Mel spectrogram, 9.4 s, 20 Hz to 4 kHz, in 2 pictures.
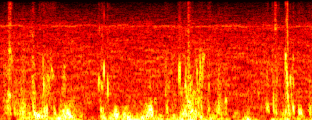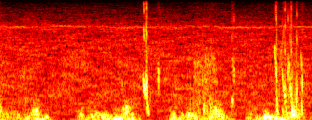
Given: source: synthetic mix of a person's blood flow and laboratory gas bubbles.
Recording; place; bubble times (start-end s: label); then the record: Doppler ultrasound of blood flow; precordium
0.04-0.40 s: bubbles
0.42-0.85 s: bubbles
1.46-1.66 s: bubbles
2.46-2.61 s: bubbles
2.65-3.17 s: bubbles
3.24-3.42 s: bubbles
3.84-4.19 s: bubbles
4.25-4.58 s: bubbles
4.62-4.73 s: bubbles
6.79-6.94 s: bubbles
7.03-7.10 s: bubbles
7.51-7.95 s: bubbles
8.14-8.21 s: bubbles
8.76-9.26 s: bubbles
From the record:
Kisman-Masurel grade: 232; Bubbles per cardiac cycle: several, 3 to 8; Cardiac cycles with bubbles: 50 to 99%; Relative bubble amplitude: moderate (0.250 to 0.450); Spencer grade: 3 (all of the cardiac periods contain showers or single bubble signals, but not dominating or overriding the cardiac motion signals); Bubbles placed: only in the low amplitude regions of the cardiac cycle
